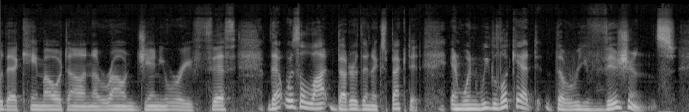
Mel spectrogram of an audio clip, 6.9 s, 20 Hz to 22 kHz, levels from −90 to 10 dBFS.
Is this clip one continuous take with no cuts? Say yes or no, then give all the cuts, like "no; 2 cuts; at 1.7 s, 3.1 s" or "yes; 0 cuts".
yes; 0 cuts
